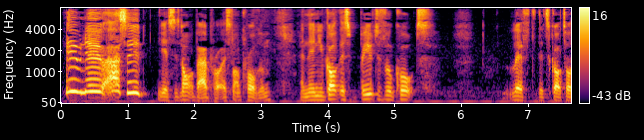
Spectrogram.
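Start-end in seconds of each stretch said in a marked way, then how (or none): 0.1-1.3 high, hammed-up cry of fake panic; mock alarm. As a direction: squeal it like a cartoon victim, all in jest.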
